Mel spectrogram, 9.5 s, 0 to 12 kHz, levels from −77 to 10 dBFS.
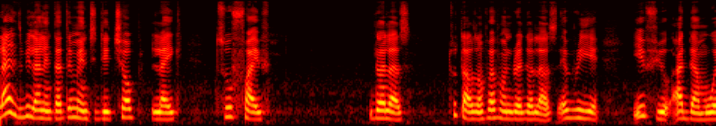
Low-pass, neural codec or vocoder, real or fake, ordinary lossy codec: none; none; real; none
